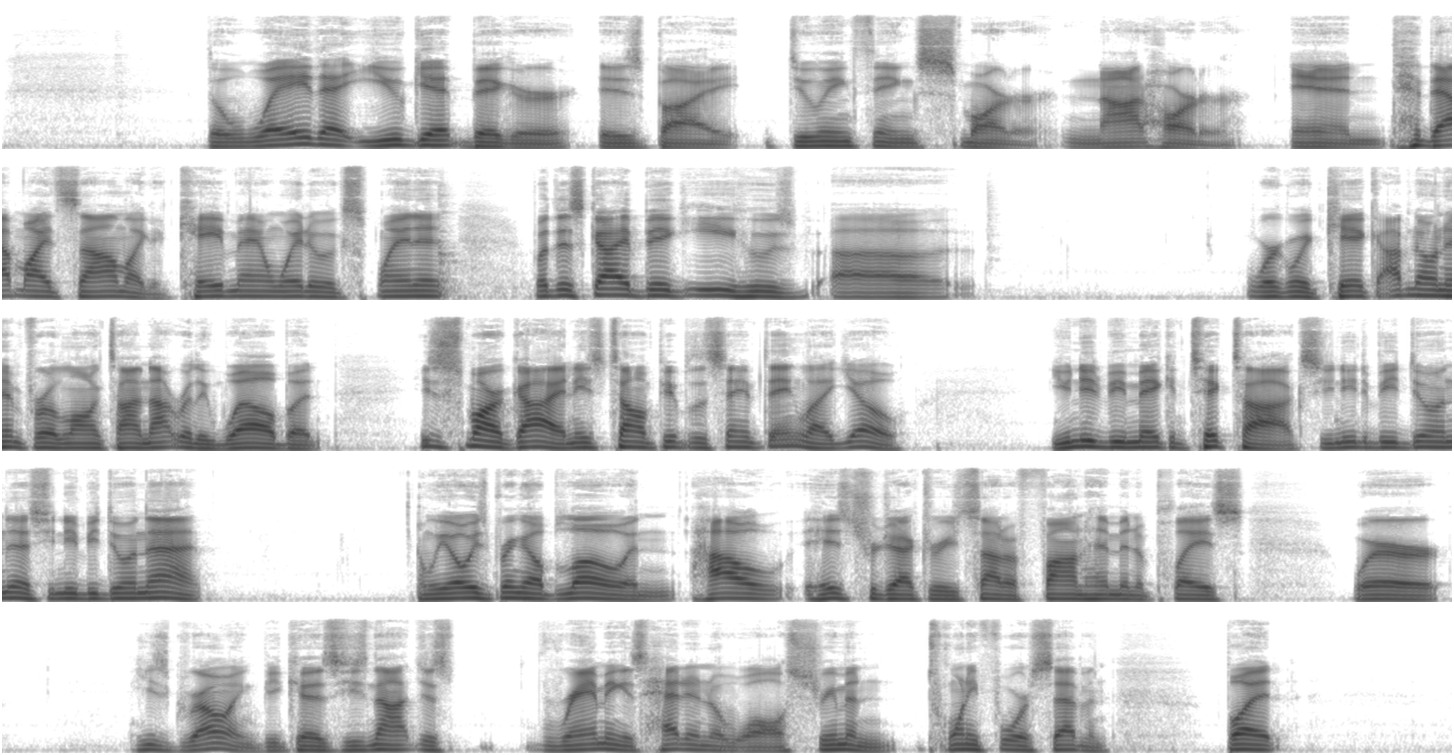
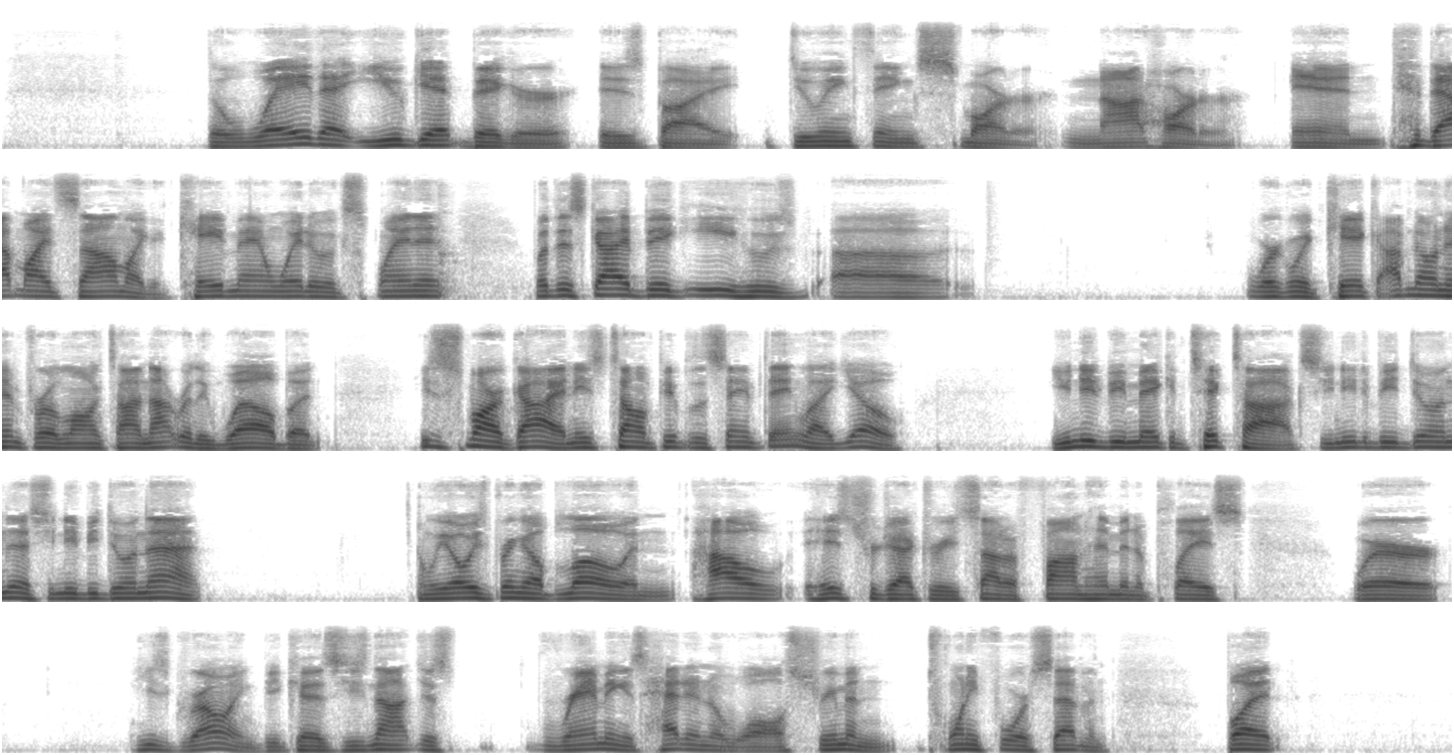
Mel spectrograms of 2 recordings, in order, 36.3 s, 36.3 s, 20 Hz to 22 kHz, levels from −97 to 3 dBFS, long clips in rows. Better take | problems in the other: first | garbled, watery; slightly; nothing above 10.5 kHz

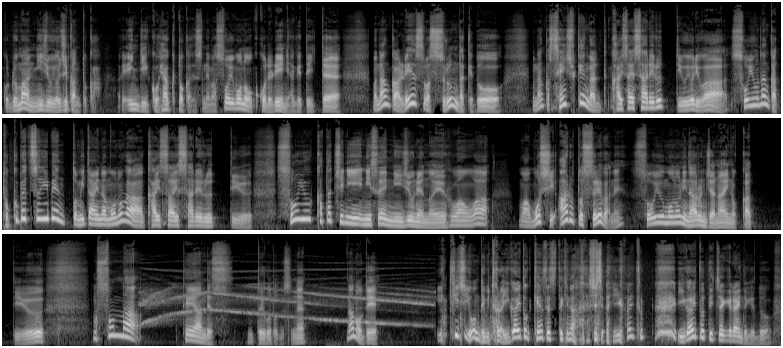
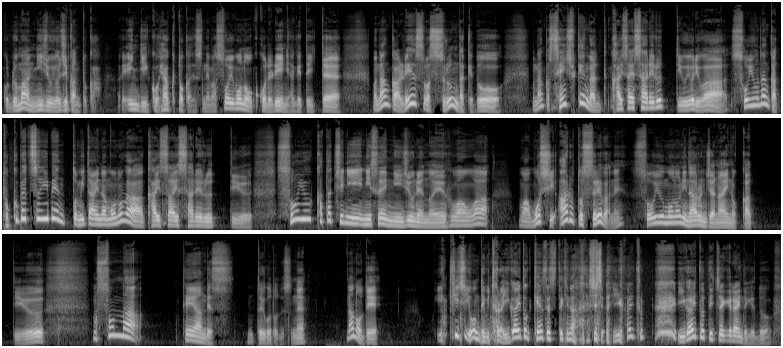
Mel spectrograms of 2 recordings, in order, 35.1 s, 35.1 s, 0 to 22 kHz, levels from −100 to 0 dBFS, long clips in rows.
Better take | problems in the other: second | siren; faint; from 25 to 30 s; peak 10 dB below the speech

